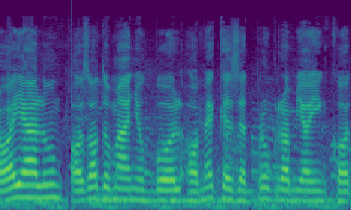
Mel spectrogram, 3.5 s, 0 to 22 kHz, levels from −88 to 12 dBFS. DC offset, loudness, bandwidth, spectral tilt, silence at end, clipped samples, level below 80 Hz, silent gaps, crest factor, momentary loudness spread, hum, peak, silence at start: under 0.1%; -15 LUFS; 14.5 kHz; -5.5 dB/octave; 0 s; under 0.1%; -40 dBFS; none; 12 dB; 7 LU; none; -2 dBFS; 0 s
